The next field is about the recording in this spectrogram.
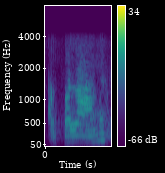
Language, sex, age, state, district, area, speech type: Maithili, male, 18-30, Bihar, Begusarai, rural, conversation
